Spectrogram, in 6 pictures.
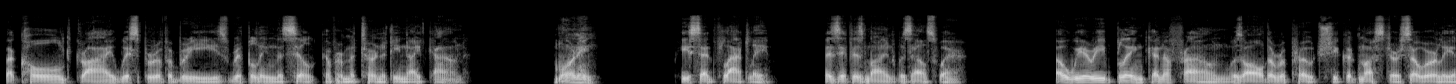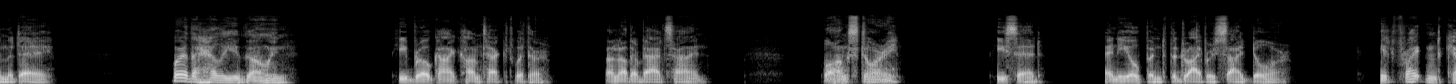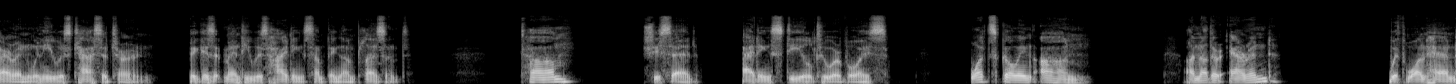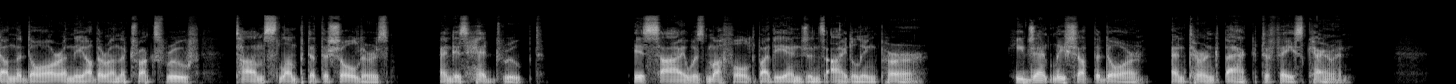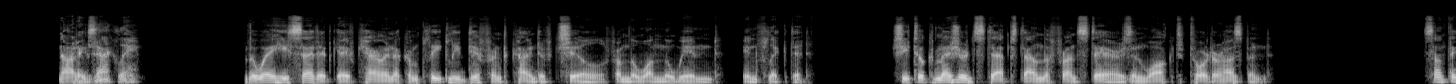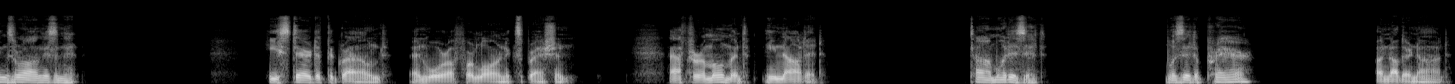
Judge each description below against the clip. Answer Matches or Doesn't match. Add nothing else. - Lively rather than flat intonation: Matches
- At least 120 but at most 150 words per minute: Matches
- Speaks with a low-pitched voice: Matches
